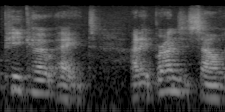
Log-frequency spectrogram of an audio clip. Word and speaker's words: Pico-8: works by the way I keep trying to call it Piko eight as it's about P ICO but it's as you pronounce to Pico not FICO so if I say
